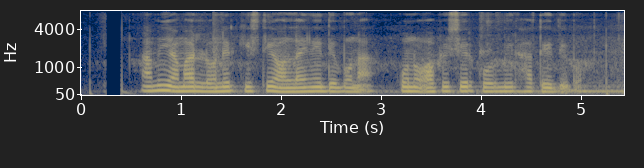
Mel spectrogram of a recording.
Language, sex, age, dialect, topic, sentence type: Bengali, male, 18-24, Rajbangshi, banking, question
